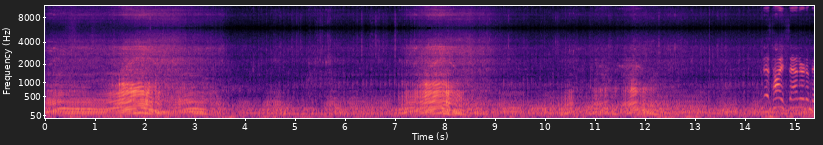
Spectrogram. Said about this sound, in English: this was a Muzzy slip-on exhaust that I had installed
